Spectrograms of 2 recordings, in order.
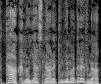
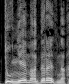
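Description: First: High, hurried, flustered cry; high-pitched outburst at moderate volume. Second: High, loud mimicry of her cry; exaggerated squeal of mock panic; mocking imitation. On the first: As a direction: exclaim in rising panic, quickening. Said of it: "krzyknęła Hermiona". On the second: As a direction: parrot the panicked line to tease. Ron mockingly quotes Hermione's panicked cry. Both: A narrator's reading.

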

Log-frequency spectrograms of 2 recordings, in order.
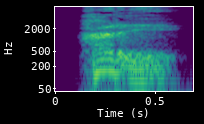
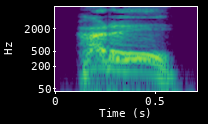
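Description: First: Raised call from behind a wall; first call, high and carrying; calling through a wall. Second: Second call, high and louder; louder call through a wall. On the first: Weasleys call Harry through the wall, raised call. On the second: Weasleys call Harry again through the wall, louder shout. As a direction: shout it harder the second time. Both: Acted. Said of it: "załomotał pięściami w ściankę".

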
